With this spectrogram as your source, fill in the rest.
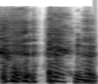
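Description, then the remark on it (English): Three quick, harsh coughs in a row, fairly loud, separated by brief pauses, with no talking. “boy, this was not coughing during his”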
